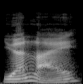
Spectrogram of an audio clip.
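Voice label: "yuan2lai2", Mandarin Chinese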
